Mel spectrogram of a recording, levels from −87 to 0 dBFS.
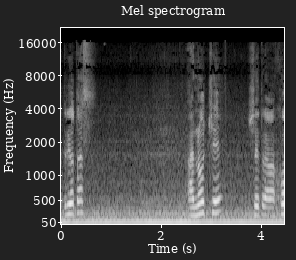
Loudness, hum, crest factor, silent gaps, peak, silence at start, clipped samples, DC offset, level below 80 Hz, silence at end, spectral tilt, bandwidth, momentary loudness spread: -18 LUFS; none; 16 dB; none; 0 dBFS; 0 s; under 0.1%; under 0.1%; -20 dBFS; 0 s; -6 dB/octave; 16.5 kHz; 11 LU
